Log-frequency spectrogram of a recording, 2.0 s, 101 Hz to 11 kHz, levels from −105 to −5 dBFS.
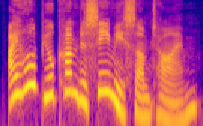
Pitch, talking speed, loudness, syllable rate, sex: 255 Hz, 235 wpm, -17 LUFS, 5.9 syllables/s, female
